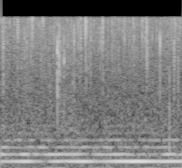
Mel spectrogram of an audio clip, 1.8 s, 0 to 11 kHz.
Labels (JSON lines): {"label": "biophony, midshipman", "recorder": "SoundTrap 500"}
